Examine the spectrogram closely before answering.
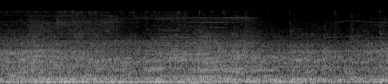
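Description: Speedboat engines roar at high speed.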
